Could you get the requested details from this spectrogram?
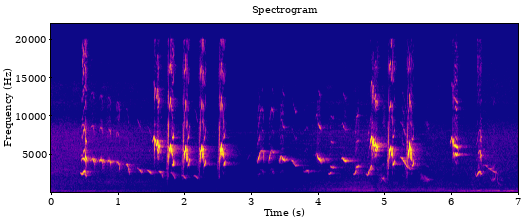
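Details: Kept Oriental magpie-robin, worked up by the voices of other birds, delivers loud piercing chip notes in rapid runs of four or five, mixed with slurred downward whistles and a short quiet gap.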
